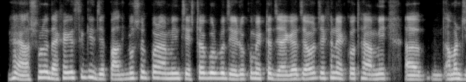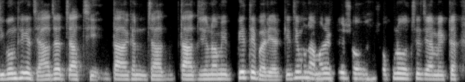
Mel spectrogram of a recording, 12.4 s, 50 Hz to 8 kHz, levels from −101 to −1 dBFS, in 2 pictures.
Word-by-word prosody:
হ্যাঁ, 180 -6 +2
আসলে 215 +7 0
দেখা 170 +3 +1
গেছে 205 +3 -1
কি? 225 - +1
যে - - +3
৫ 160 0 +1
বছর 195 +2 0
পর 205 -1 +2
আমি 185 0 +2
চেষ্টা 175 +2 0
করবো 190 0 +4
যে 170 - +2
এরকম 165 +4 -1
একটা 180 +2 0
জায়গায় 150 +2 +2
যাওয়ার 175 +3 +3
যেখানে 190 +1 +1
এক - - -14
কথায় 180 0 0
আমি 170 +2 0 0.3
আ - - +2
আব 150 -1 +3 0.4
আমার 175 +2 +3
জীবন 170 +3 +3
থেকে 195 -1 +5
যা, 140 - -2 0.2
যা 175 - +4
চাচ্ছি, 155 -1 -1 0.3
তা - - 0
এখেন 155 +1 -3
যা 150 - -2 0.4
তা 160 - +4 0.2
যেন 160 0 0
আমি 165 0 +1 0.2
পেতে 210 0 +5
পারি 140 -2 +1
আরকি। 130 +4 -7
যেমন 210 0 +1
আমার 175 +2 -1
একটা 185 +2 -7
স - - -43 0.4
স্বপ্ন 165 +3 -6
হচ্ছে 175 +1 -3
যে - - -1
আমি 150 - 0
একটা 160 +2 -2
175 Hz, 225 wpm, -22 LUFS, 160-190 Hz, 0.4 s, থেকে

